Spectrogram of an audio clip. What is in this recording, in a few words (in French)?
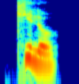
"kilo", French native; alphabet fr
